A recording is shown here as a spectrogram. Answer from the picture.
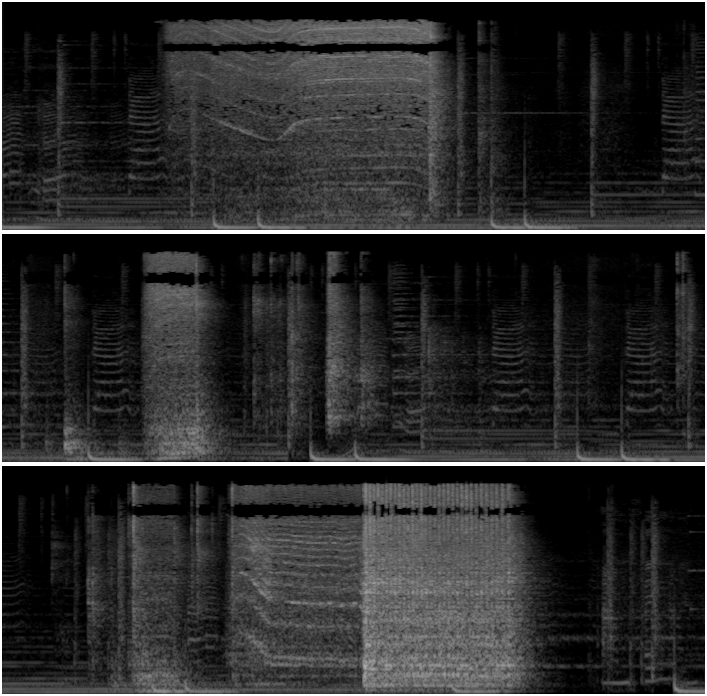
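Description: Cordless drill-driver running in three bursts, driving screws into a plywood panel; the first run dips in pitch as it loads, and the last, longest run near the end is the loudest. Background music plays throughout.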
